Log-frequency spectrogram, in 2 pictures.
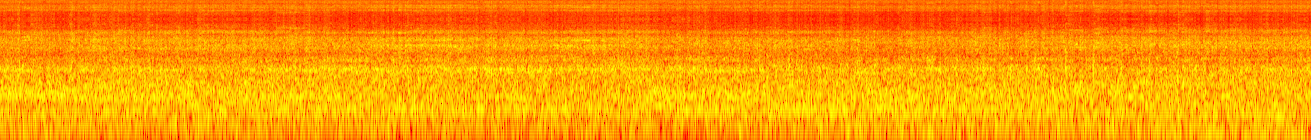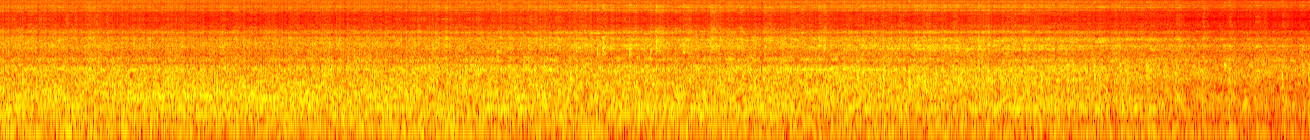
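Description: Freight train's wagons rolling past on the next track, a loud steady noise of steel wheels on rail. It dies away over the last couple of seconds as the end of the train passes.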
